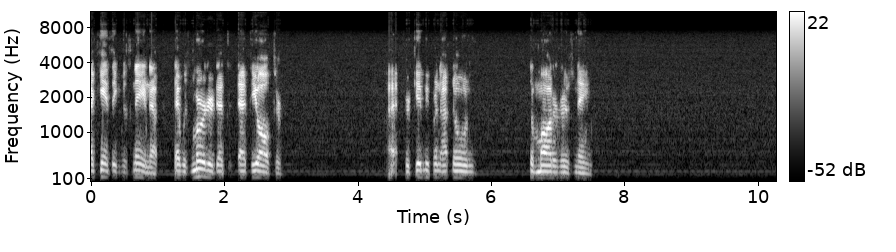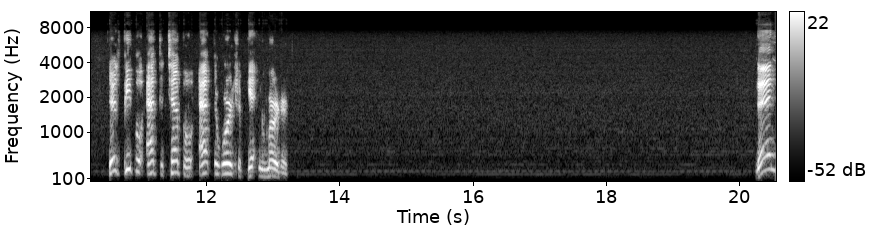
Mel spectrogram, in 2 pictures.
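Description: A middle-aged man speaks calmly and closely into a microphone, in short bursts with pauses.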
